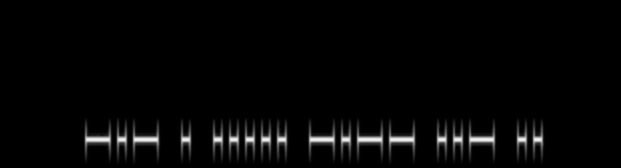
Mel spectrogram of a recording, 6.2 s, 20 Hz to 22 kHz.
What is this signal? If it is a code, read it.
Morse code, heard as a keyed tone, about 15 wpm, 700 Hz. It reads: KE5YUI
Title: USA Call Signs - 6 Characters - Repeated 2x - 15wpm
